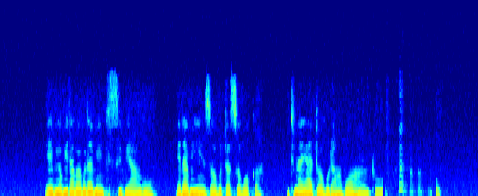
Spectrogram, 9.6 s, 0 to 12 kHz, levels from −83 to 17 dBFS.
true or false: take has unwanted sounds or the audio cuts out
true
